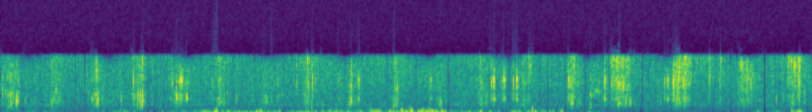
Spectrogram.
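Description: Footsteps of a person walking along a dirt and grass trail in flip-flops: an uneven run of light slaps and crunches, with a dull rumble about four to six seconds in.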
